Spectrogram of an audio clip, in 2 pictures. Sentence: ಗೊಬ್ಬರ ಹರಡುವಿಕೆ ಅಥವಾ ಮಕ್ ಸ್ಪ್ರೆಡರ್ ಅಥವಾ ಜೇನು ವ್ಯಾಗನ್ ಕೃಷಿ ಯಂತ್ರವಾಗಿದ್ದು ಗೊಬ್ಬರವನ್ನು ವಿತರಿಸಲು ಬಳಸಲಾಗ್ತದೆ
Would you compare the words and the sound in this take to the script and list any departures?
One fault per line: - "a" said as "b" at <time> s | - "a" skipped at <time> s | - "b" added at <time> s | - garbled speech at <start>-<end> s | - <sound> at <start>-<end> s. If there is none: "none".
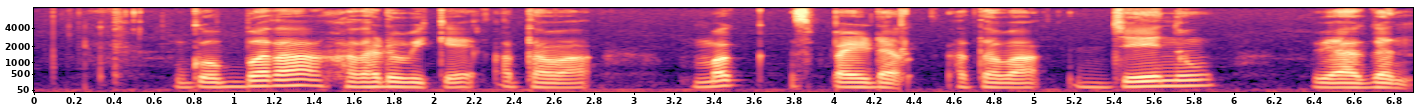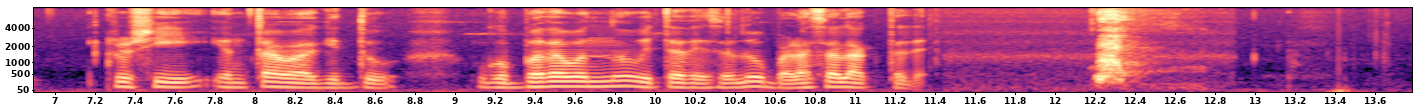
- bark at 12.2-12.8 s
